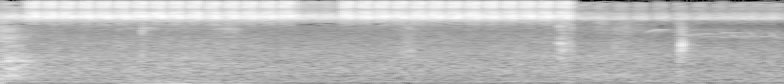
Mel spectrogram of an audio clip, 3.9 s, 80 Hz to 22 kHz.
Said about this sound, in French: c'est que les grandes sauterelles vertes couvrent presque la rivière, enfin le, torrent, le Maravel, qui est à une centaine de mètres d'ici. Alors je vais m'approcher maintenant d'une sauterelle verte à environ 1 mètre, 1 mètre 50.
